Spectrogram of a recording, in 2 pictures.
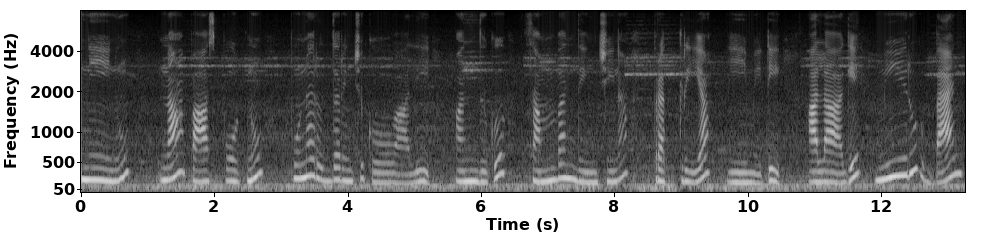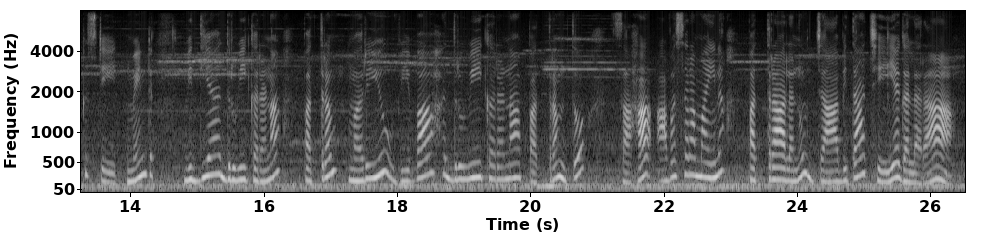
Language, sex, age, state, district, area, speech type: Telugu, female, 18-30, Andhra Pradesh, Nellore, rural, read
